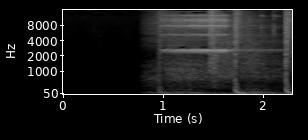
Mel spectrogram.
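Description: Near silence, then a short music sting starts abruptly: a held, high whistle-like tone over a low rumble, with a heavy hit near the end.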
